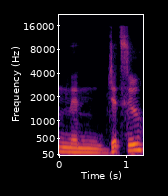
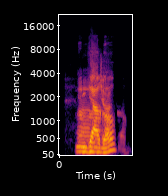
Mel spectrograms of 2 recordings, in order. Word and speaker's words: Ninjago: The Lego Ninjutsu, if I'm not mistaken. Did I said it right? Ninjago.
